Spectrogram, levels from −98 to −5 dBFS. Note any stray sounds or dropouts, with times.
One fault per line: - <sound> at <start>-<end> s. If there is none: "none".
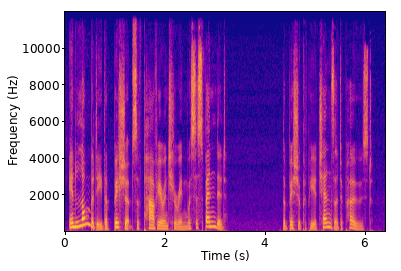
none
